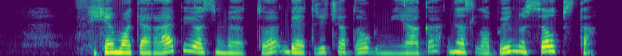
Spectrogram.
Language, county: Lithuanian, Šiauliai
